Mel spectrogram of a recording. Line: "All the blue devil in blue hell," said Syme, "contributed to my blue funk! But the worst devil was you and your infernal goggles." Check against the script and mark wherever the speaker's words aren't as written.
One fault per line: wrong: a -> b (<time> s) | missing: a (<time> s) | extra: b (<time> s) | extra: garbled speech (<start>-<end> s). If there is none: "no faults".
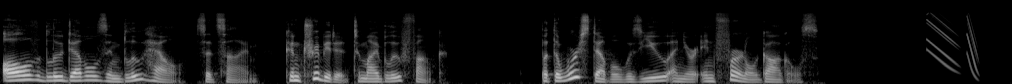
wrong: devil -> devils (0.6 s)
